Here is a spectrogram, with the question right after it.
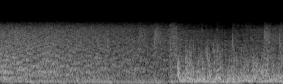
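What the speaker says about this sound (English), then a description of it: "Missile launch right there." In Operation Desert Storm news footage from 1991, a missile launch makes a loud, sustained rumbling roar like distant thunder. The roar swells into a broader, rushing blast partway through, with no voices heard.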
